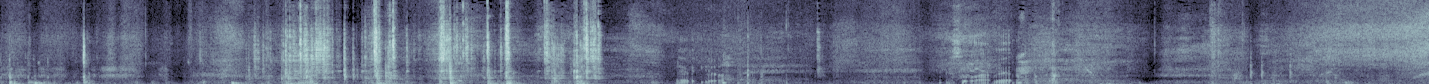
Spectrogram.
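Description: Knocks, clatter and rustling as a largemouth bass and a plastic fish-measuring board are handled in a kayak. There is a run of quick knocks from about two to four and a half seconds in.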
